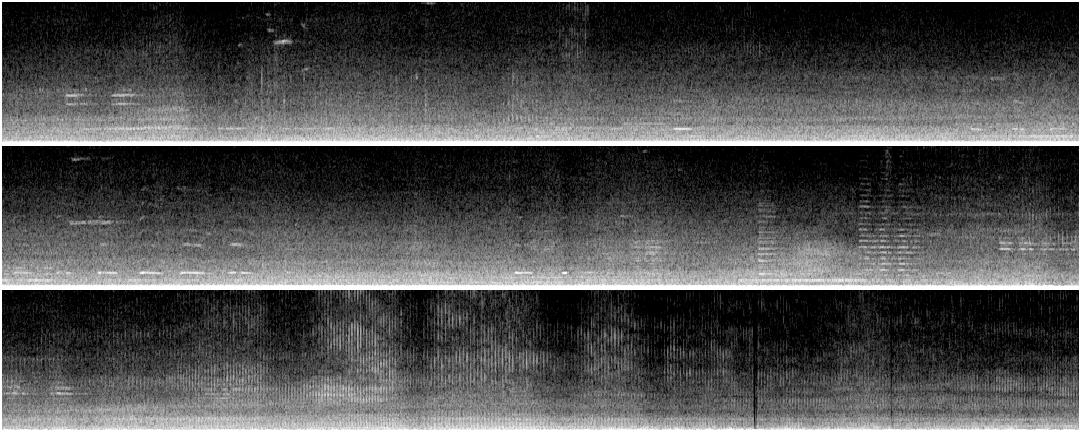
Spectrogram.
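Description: Street traffic: a steady rumble of vehicles with horns tooting now and then, including a cluster of short horn beeps around twenty seconds in.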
